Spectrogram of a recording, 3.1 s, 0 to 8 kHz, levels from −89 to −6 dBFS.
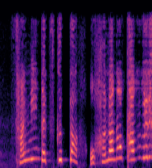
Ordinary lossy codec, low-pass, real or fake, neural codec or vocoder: none; 7.2 kHz; fake; codec, 16 kHz, 1.1 kbps, Voila-Tokenizer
